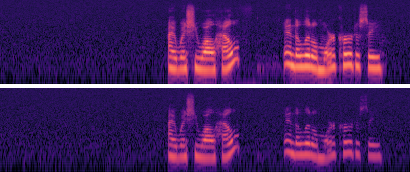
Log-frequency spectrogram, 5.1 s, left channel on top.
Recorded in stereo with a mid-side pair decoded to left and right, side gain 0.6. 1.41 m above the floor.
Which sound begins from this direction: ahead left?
A woman speaking, at 2.1 s.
